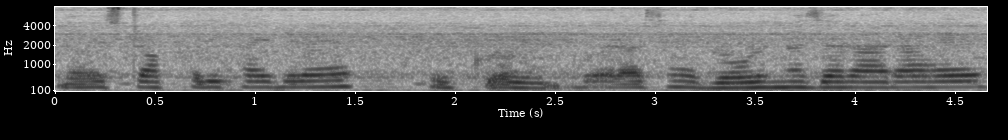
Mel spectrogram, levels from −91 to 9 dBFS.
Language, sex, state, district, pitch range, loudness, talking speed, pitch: Hindi, female, Chhattisgarh, Raipur, 190-200 Hz, -15 LUFS, 180 wpm, 195 Hz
